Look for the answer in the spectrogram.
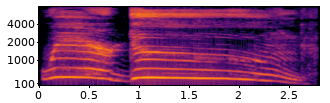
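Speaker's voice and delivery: high, loud squeaky wail; falling boy shrieking in despair; doomed wail. A narrator's reading. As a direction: cry out in tiny-voiced terror. Falling off the roof.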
